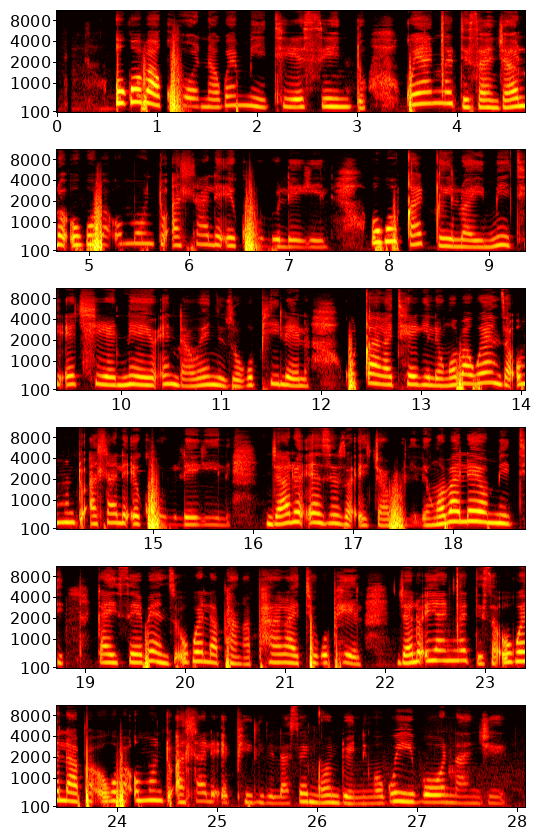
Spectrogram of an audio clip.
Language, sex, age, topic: North Ndebele, female, 25-35, health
